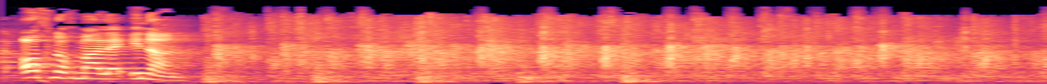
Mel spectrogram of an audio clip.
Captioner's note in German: Beifall SPD und vereinzelt DIE LINKE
